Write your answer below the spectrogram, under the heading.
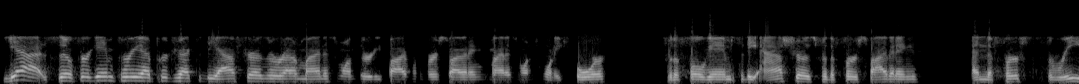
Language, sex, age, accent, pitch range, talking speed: English, male, 30-49, American, 100-120 Hz, 195 wpm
